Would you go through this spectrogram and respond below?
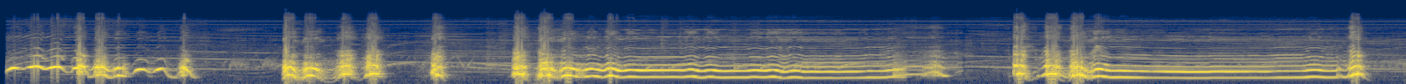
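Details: Pet dog howling along with a fire truck siren played from a recording, long sustained wavering howls with strong harmonics, some broken into short yelping bursts, with pauses between bouts.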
